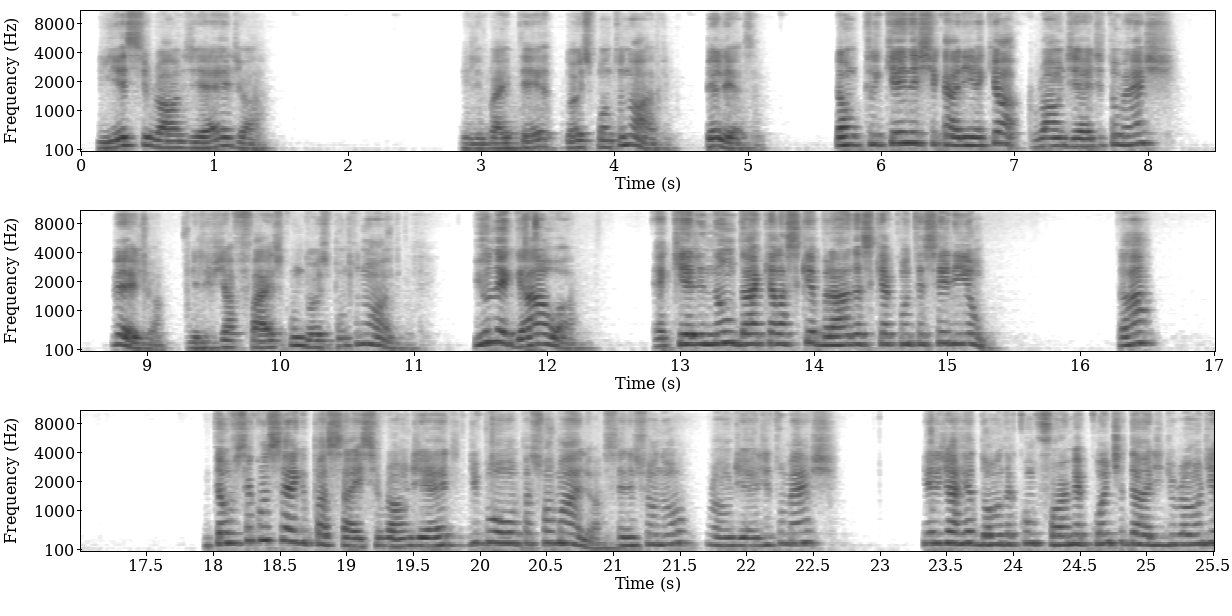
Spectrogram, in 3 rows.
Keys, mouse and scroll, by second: 0.6 click, 1.9 click, 2.9 click, 4.0 middle click, 4.4 click, 5.0 click, 5.8 click, 7.6 click, 9.0 alt+middle click, 9.5 alt+scroll up 2, 10.5 alt+middle click, 11.0 alt+middle click, 11.8 F9, 13.6 click, 17.0 scroll up 1, 18.1 click, 18.8 middle click, 19.4 middle click, 19.8 click, 20.2 alt+middle click, 20.7 alt+scroll up 2, 22.0 alt+click, 23.0 alt+middle click, 23.5 alt+scroll down 2, 23.9 scroll up 1, 24.4 alt+middle click.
